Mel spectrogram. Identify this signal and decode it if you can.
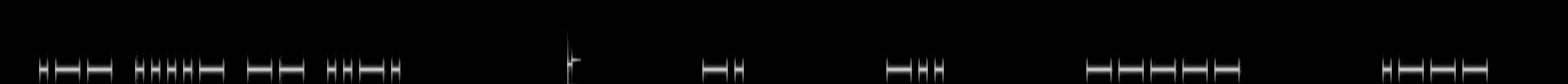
Morse code, heard as a keyed tone, about 15 wpm, spaced as for 8 wpm, 700 Hz. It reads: W4MF ND0J
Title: USA Call Signs - 4 Characters - 6x Character Spacing - 15wpm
